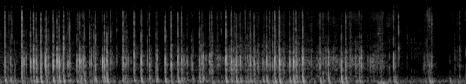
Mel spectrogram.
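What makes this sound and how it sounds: Long acrylic nails scratch and tap the back cover of a Nintendo Switch game case, a small, thin, hollow plastic box with a printed paper insert under a clear plastic sleeve. A rapid, dense run of crisp clicks and scratchy crinkles carries a hollow plastic tone near 1 kHz, with each tap dying away almost at once. The tapping thins out and softens toward the end.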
